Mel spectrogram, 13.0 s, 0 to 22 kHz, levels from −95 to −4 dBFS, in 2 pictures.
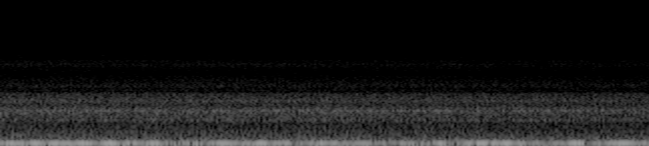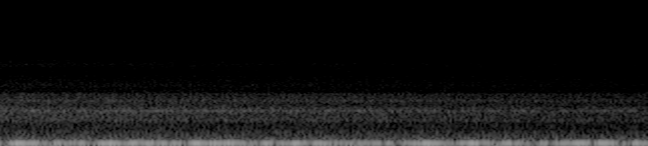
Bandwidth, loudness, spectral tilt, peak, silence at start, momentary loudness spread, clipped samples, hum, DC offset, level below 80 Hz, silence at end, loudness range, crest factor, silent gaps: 5.4 kHz; -54 LUFS; -7 dB/octave; -38 dBFS; 0 s; 6 LU; under 0.1%; none; under 0.1%; -50 dBFS; 0 s; 2 LU; 12 dB; none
